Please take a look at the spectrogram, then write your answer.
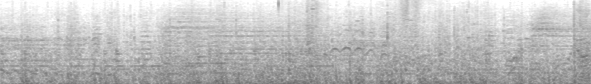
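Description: A horse whinnies in Red Dead Redemption amid steady clip-clop of hooves and a dense, noisy background, fairly loud throughout.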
